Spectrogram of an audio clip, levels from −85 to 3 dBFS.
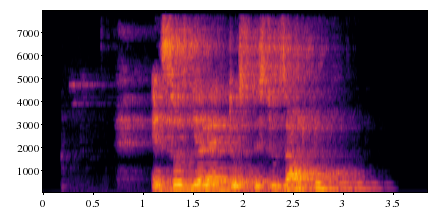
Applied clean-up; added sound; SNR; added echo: none; none; none; reverberation time 1.2 s.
